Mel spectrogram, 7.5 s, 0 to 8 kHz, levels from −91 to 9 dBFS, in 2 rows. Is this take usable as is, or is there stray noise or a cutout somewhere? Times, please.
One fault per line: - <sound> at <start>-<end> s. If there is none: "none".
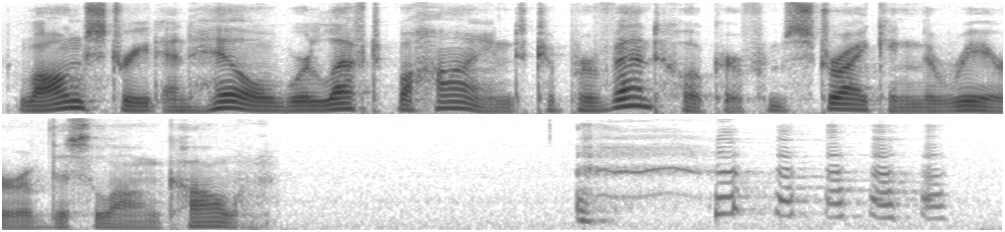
- laugh at 5.8-7.3 s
